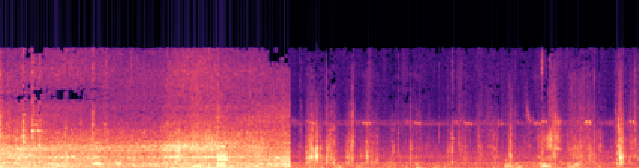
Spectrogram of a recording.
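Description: Men talk among themselves nearby, outdoors.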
